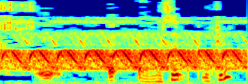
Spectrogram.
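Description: A police car siren wails loudly and continuously, sweeping rapidly up and down in pitch with a low vehicle rumble underneath.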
